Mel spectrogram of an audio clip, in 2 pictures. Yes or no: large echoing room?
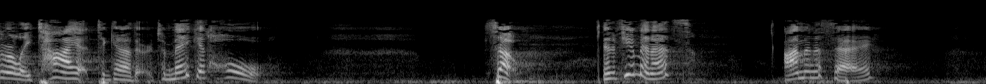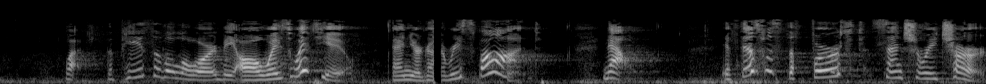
yes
